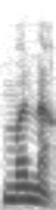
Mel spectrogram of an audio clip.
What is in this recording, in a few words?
"manaa", Hindi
